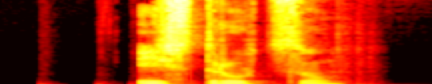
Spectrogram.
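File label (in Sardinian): "Istrutzu", Sardinian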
